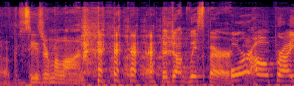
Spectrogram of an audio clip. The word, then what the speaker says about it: Cesar Millan: Caesar Milan.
